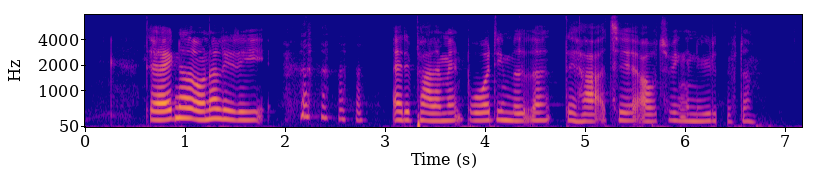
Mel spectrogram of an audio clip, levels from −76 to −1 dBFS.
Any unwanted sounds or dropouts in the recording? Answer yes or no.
yes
